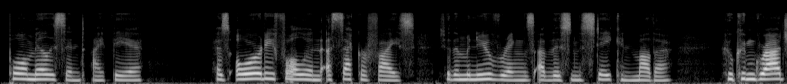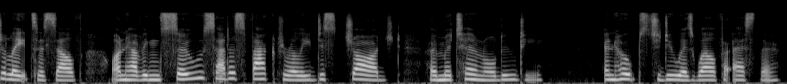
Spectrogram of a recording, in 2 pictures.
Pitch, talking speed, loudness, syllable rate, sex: 215 Hz, 135 wpm, -20 LUFS, 5.1 syllables/s, female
